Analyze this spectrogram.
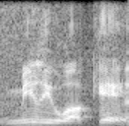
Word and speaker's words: Milwaukee: the beef drop-ins against Milwaukee's pronounced mealy walk it thank you which is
